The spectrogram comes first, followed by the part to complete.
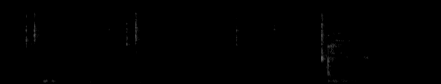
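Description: A handful of faint, sharp clicks, scattered irregularly, as a computer is worked, with one slightly longer noise about three seconds in.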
